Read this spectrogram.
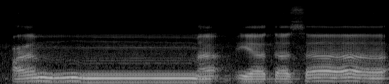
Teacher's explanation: یتساءلون سین کو حروف مدہ ہے لمبا کرنا ہے 5 موومنٹ لمبا کرنا ہے عما یتساءلون غنہ کا مطلب ہے ناک میں آواز لے جانا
